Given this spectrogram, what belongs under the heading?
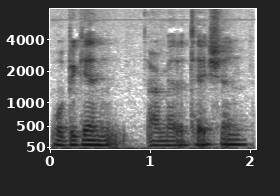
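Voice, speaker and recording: A man leading a guided meditation, speaking gently and unhurriedly in short phrases with long pauses. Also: low voice, flat delivery, creaky, rough recording.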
